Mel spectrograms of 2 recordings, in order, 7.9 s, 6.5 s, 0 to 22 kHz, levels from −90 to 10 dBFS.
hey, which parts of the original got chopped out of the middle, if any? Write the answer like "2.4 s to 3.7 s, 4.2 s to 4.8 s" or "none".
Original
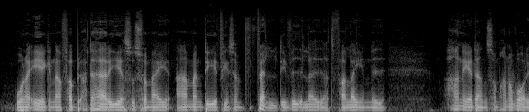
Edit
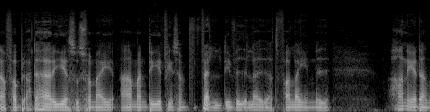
none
